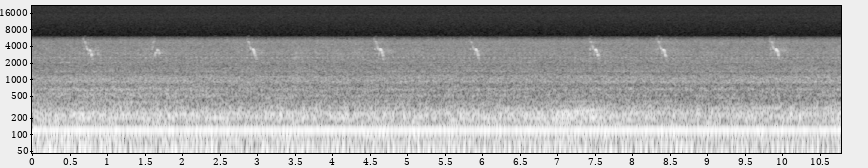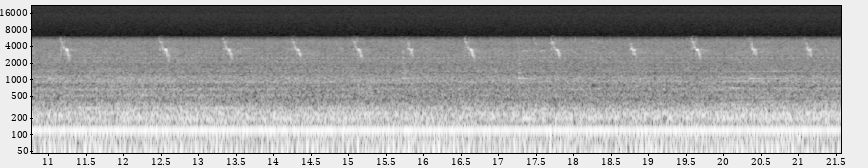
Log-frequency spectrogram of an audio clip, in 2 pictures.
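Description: A bird chirping: short, slightly falling high chirps repeated every half second to a second, over a steady low hum.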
